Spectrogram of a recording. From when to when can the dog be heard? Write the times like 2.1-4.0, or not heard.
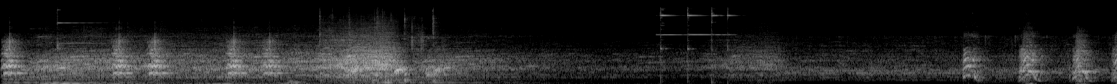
0.0-4.5, 9.6-11.1.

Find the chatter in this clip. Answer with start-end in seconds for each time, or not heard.
0.0-11.1.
